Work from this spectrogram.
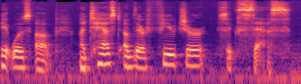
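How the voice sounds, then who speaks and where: There is noticeable background noise as a woman speaks with a fairly low pitch. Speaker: teacher and educator. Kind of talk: teaching tutorial for educators. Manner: animated.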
